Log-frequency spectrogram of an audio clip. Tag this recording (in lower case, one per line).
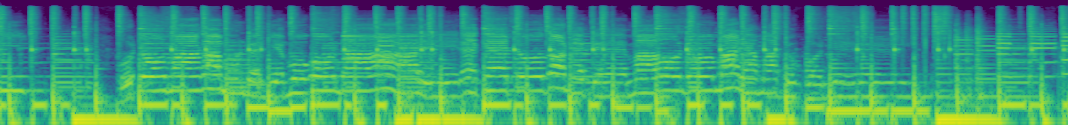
music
